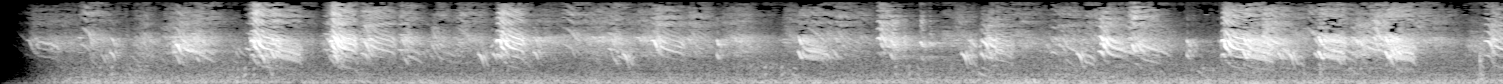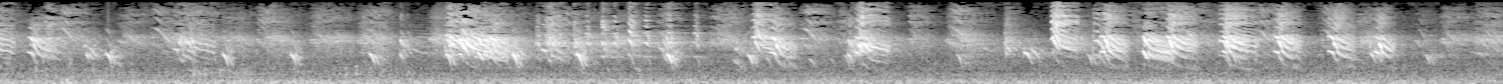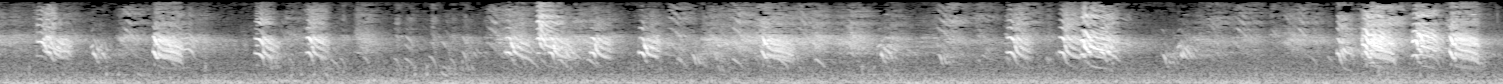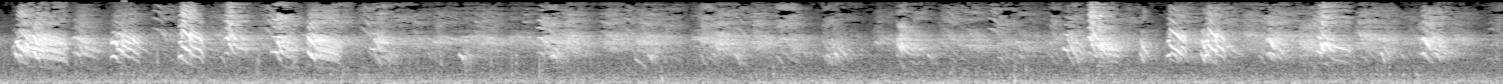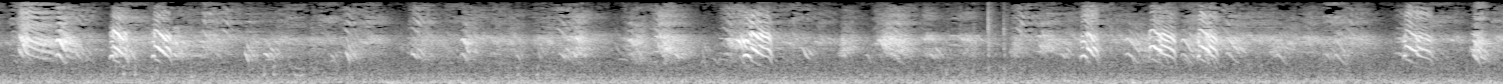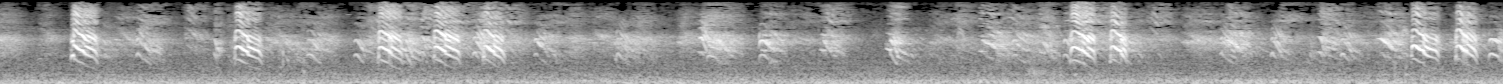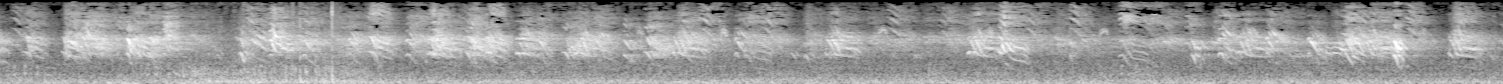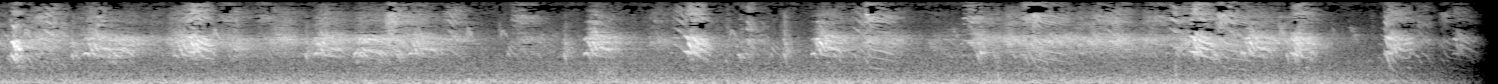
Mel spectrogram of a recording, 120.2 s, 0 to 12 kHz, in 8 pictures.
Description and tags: Pieni parvi naakkoja ääntelee myllyn katolla. Välillä jokin pulu vaimeana. Corvus monedula)
Paikka/Place: Suomi / Finland / Vihti
Aika/Date: 15.07.1984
